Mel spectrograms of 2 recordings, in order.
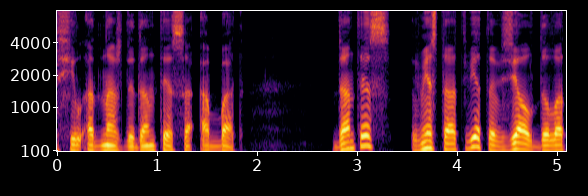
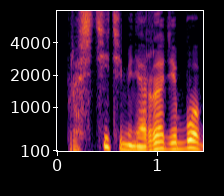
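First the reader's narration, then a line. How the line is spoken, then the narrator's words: Embarrassed exclamation. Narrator (Russian): воскликнул Эдмон, покраснев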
